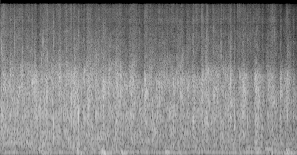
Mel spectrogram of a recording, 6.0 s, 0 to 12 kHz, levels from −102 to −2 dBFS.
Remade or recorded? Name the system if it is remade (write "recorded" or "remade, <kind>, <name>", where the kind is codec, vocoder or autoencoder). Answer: remade, codec, HILCodec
